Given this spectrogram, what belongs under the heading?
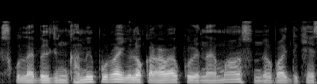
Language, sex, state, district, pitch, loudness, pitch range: Nagamese, male, Nagaland, Kohima, 95 Hz, -18 LUFS, 90-105 Hz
